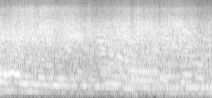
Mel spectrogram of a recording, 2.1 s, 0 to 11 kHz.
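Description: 1960s Formula One racing car engines passing at speed, the note falling as a car goes by, twice: once at the start and again about a second in.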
